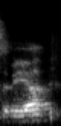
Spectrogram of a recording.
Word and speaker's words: Sevilla: Spain to go to Sevilla. So classic one. I do not speak very good Spanish, but it looks like Seville, but it is pronounced Sevilla.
